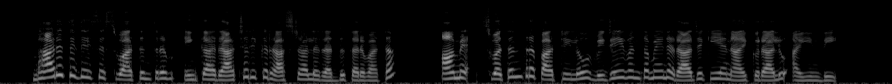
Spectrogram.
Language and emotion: Telugu, neutral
